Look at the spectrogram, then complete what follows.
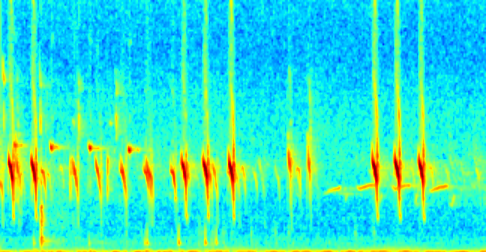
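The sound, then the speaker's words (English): Two male birds in a treetop, one calling and one singing: a steady run of sharp, high-pitched chirps and brief song phrases, fairly loud, over a low constant background hum, with no talking. “Two males in the treetop. One's calling, one's singing.”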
